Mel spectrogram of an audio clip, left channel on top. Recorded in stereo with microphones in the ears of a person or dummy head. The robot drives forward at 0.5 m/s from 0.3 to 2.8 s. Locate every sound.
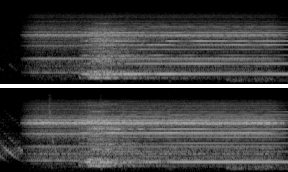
0.8 s a violin: 80° right, 8 m; by 2.9 s 75° right (ahead or behind), 8.5 m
